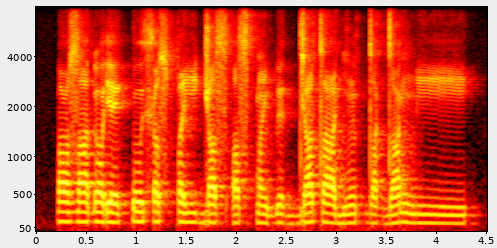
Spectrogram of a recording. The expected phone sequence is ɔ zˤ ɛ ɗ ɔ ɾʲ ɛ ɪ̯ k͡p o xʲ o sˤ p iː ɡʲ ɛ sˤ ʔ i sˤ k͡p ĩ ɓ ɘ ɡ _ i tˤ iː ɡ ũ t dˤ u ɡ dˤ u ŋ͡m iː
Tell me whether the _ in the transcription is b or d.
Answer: d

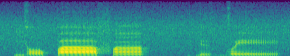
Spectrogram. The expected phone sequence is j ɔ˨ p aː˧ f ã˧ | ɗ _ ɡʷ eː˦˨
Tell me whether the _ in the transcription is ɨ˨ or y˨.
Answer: ɨ˨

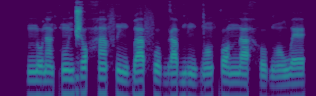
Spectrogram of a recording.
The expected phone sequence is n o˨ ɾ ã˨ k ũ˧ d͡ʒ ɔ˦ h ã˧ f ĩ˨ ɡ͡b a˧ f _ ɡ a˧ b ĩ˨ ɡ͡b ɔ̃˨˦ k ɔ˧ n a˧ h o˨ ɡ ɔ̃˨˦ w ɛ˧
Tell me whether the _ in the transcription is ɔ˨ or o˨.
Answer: o˨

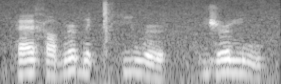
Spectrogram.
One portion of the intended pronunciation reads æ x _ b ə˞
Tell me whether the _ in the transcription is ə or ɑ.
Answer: ɑ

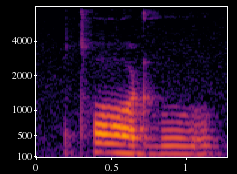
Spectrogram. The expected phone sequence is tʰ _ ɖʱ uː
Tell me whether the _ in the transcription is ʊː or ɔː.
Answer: ɔː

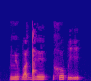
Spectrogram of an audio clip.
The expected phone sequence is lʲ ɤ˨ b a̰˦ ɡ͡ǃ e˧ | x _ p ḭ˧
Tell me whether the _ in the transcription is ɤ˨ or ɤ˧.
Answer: ɤ˧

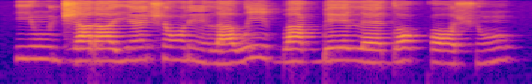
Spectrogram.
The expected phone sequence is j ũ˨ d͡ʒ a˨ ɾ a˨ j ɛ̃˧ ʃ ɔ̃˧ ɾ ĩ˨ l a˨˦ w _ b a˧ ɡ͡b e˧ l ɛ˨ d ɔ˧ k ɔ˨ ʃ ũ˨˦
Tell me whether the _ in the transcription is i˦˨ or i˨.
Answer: i˦˨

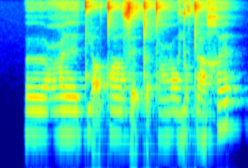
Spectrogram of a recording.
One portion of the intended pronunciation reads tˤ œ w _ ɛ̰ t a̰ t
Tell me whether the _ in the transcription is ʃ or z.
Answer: z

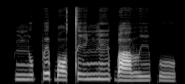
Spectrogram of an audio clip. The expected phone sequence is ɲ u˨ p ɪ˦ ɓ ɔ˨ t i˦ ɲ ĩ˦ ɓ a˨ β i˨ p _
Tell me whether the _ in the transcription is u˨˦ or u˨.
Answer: u˨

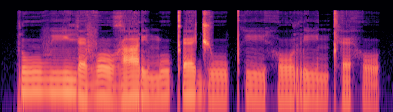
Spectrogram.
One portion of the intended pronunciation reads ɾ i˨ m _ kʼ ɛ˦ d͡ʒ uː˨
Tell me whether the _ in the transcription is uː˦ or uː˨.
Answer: uː˦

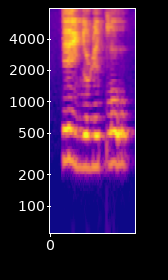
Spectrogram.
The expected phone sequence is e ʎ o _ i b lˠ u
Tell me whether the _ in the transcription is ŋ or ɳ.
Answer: ɳ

